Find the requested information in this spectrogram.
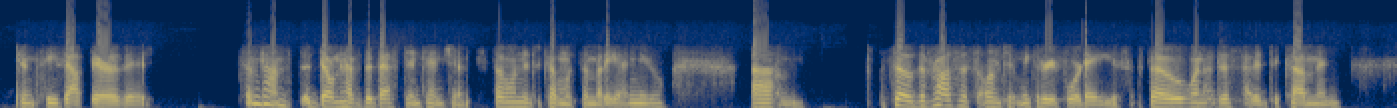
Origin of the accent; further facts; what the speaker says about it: Amarillo, Texas, United States; I'm from Amarillo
